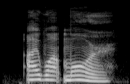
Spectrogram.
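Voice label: i want more, English, female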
